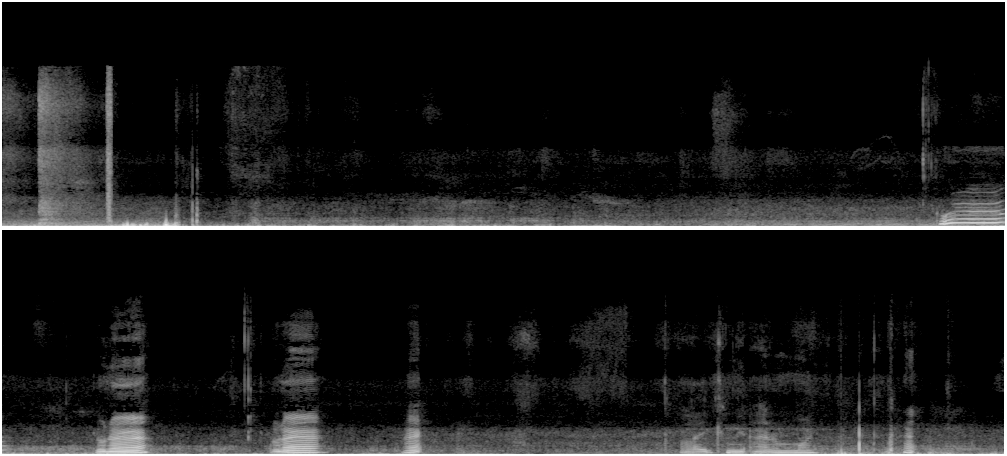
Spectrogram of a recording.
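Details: Ginger cat that wants to sleep on the mattress, giving a few drawn-out, wavering meows in the second half, loud bursts spaced one to two seconds apart, after knocks and rustling at the start.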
